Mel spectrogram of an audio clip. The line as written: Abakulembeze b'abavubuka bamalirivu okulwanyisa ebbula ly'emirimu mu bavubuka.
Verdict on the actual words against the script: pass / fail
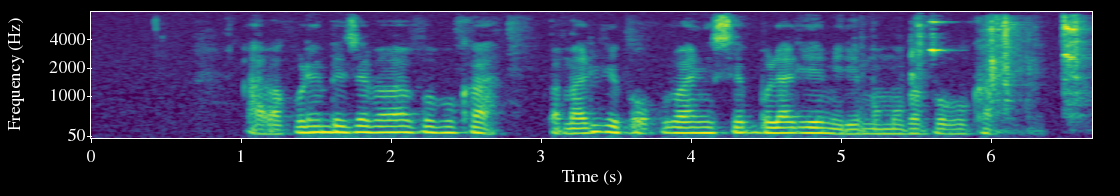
pass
